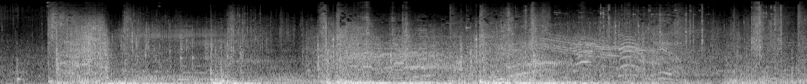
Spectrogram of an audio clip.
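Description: Dynamite blasts in Call of Juarez: Gunslinger, loud heavy booms rolling into sustained rumbling and debris, with a voice talking over the din.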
